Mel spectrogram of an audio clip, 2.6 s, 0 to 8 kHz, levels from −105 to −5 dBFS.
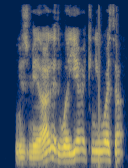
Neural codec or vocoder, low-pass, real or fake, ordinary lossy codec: none; 7.2 kHz; real; MP3, 64 kbps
